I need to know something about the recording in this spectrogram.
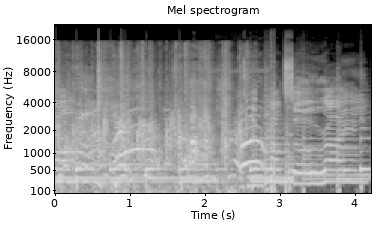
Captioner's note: audience applauding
